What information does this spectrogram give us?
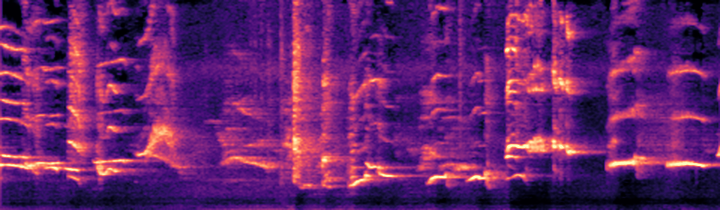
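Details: A hobby-kept fighter oriental magpie-robin sings loudly. Long steady whistles lead into rapid rising slurs, harsh rasping bursts and renewed pure tones, in phrases separated by brief pauses. A faint low hum is audible.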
